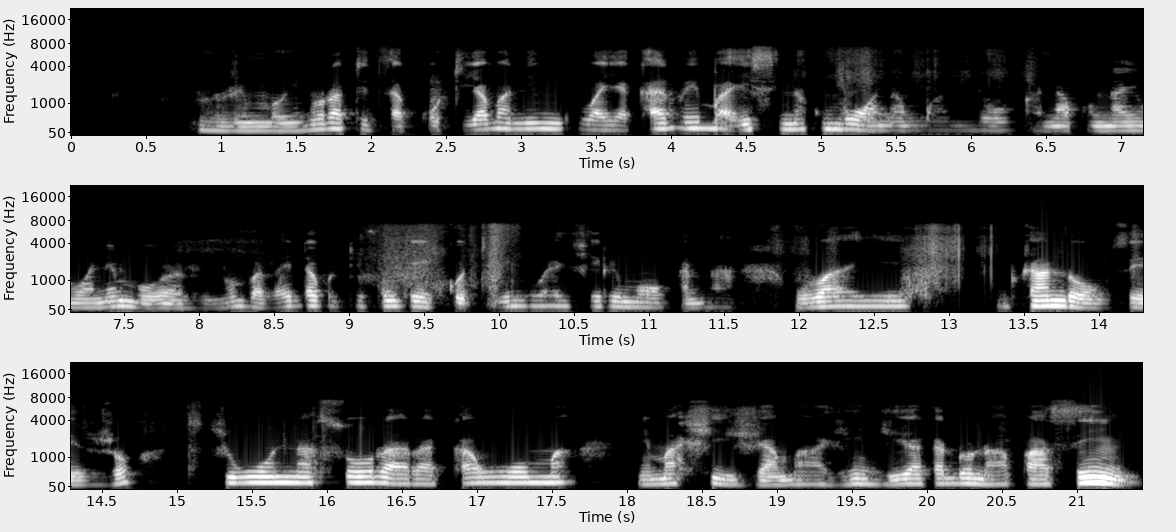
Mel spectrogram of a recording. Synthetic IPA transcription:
ʐimbo̞ino̞ratid͡zak̚utijaʋane̞ŋɡuʋajakʰare̞ɓa̰isinakumbo̞wanamwando̞kanakunaiwane̞mburaʐino̞b͡vaʐaitakutitifuŋɡe̞kutieŋɡuʋajet͡ʃirimo̞kanaŋɡuʋaje | t͡ʃando̞se̞ʐo̞ | ti̥t͡ʃio̞naso̞rarakaoma | ne̞maʃiʒamaʒind͡ʒiakaɗo̞napaːsi

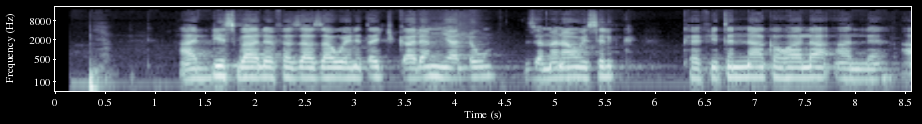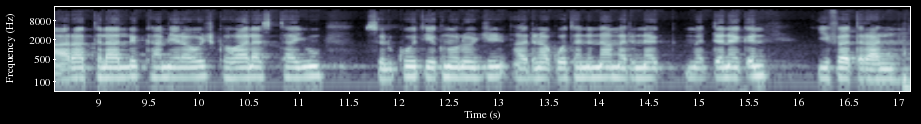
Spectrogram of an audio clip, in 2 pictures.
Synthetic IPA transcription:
ʔad̪ːisbaləfəzazawɔjnɨt̪ʼət͡ʃʼːkʼələmjalːəw | zəmənawisɨlk | kʰəfit̪ʰɨnːakʰəhʷalaʔːlːəʔa̰ɾat̪ʰːɨlalːɨk̚ʼkʰːame̞ɾawo̞t͡ʃːkʰəhʷwalasɨ̥t̪ʰːajːu | sɨlkʰut̪ʰe̞kno̞lo̞d͡ʒiad̪nakʼo̞t̪ʰənɨnːa | məd̪ːənəkʼɨn | jɪfət̪ʼɾal

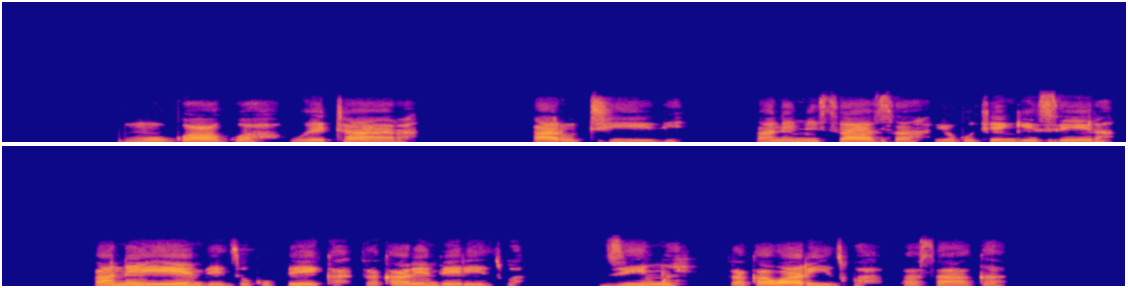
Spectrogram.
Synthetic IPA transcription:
muɡʱwaɡʱwawe̞taɾa | paɾutʰiʋi | pane̞misasajo̞kut͡ʃe̞ŋɡe̞se̞ːɾa | pane̞ɦe̞mbe̞d͡zo̞kupe̞kad͡zakaɾe̞mbe̞ɾe̞d͡zwa | d͡zimwe̞ | d͡zakawaɾid͡zwapasaːɡʱa

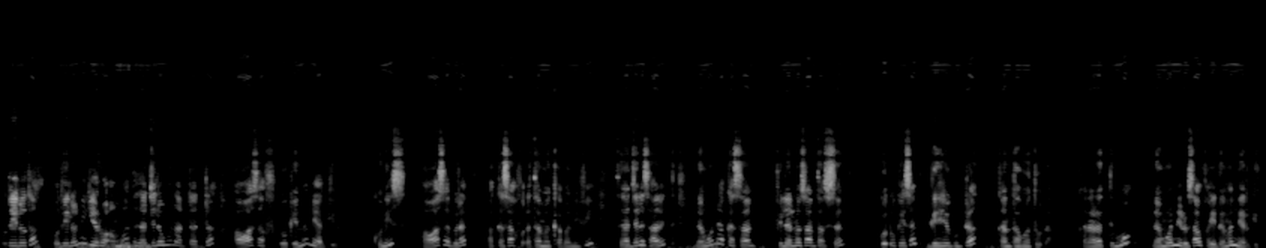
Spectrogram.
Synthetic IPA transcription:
hɔt̪eːlɔt̪ɐhɔt̪eːlɔnːɪjɛɾo̞ːʔɐmːaːt̪ɐd͡ʒaːd͡ʒɪlɐwɐnɐd̪ːɐd̪ːaː | hɐwaːsaːfjo̞ːkenːɐnːɪɐɾɡɪnɐ̥ | kʊnɪs | hɐwaːsɐbɪɾɐt̪ːɪ̥ɐkːɐɪsaːfʊᶑɐt̪ɐmɐkʼɐbɐniːfɪ | t̪ʰɐd͡ʒaːd͡ʒɪlɐɪsaːnɪt̪ːɪ̥nɐmo̞ːnːɪɐkːɐsaːnfɪlɐnːoɪsaːnt̪aːsɪ̥sɐn | ɡ̥ɔᶑuːke̞ːsːɐt̪ːɪɡɐheːɡʊd̪ːaː | kɐnt̪ɐbɐt̪uːᶑɐ̥ | kɐnɐrːɐt̪ːɪmːo̞ː | nɐmo̞ːnːɪɾɔsaːnfɐjːɪd̪ɐmɐnːɪɐɾɡɪnɐ

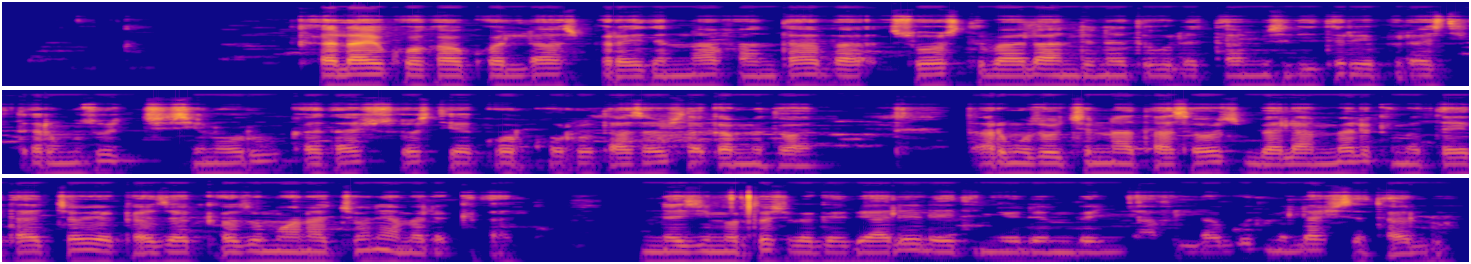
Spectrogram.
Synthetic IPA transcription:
kʰəlajkʷʰokʰakʷʼɔlːaspʰɨɾajt̪ɨnːafant̪ʰaso̞st̪baləand̪ɨnət̪ʼɨhulət̪ːamːɨs̬lit̪ʰɨɾjɛplast̪ʰi̥kt̪ʼəɾmuso̞t͡ʃːsino̞ɾukʰət̪ʰaʃso̞st̪jɛkʼo̞ɾkʼo̞rot̪ʼasawo̞t͡ʃːt̪ʰəkʼəmːɨt̪ʰəwal | t̪ʼəɾmuso̞t͡ʃːɨnːat̪ʼasawo̞t͡ʃːbəlamːəlkmət̪ʰːajɛt̪ʰat͡ʃːɛwjɛkʼəzəkʼːəzuməho̞nat͡ʃːɛwnjamələkːɨ̥t̪ʰal | ʔɨnːəzːihmɨɾt̪ʰo̞t͡ʃːbəɡəβialeləjt̪ʰɨɲːawd̪əmbəɲːafɨlːaɡo̞t̪mɨlːaʃjɪ̥sət̪ʰalːu

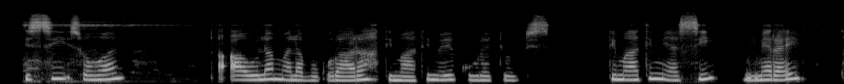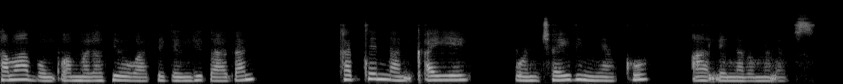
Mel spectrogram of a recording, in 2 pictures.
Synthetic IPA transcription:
ʔɪsːɪsɔhɐnʼ | ʔawʊlɐmɐlɐbʊkʼʊɾaːɾɐt̪ɪmaːt̪ɪmekuːɾɛt̪ːɪʊd̪ːɪ̥s | t̪ɪmaːt̪ɪmɪjɐsːɪ | mɛɾɐj | t̪ɐmaːbɔŋkʼʊwɐnmɐlɐfɪjoːɡaːpːɛd̪ɛnd̪ɪd̪aːɡɐn | kɐt̪ːɛnːɐnkʼɐjɛ | bɔnt͡ʃːɐjɪd̪ɪnɪjaːkːɔ | ʔaːlːɛnːɐbɐmɐlɐd̪ɪs

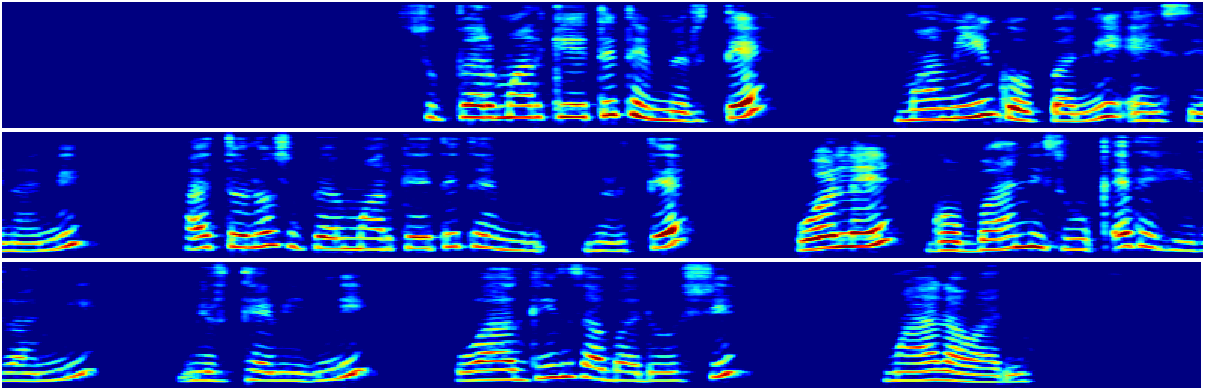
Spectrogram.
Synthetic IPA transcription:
sʊpːɛɾmaɾkeːt̪ːɪt̪ɛmɪɾt̪ɛ | mɐmiːɡɔbːɐnːɪʔeːsːɪnɐnːɪ | hɐt̪ːɔnɔsʊpːɛɾmaɾkeːt̪ːɪt̪ɛ | mɪɾt̪ɛ | wɔleːɡɔbːaːnːɪsuːkʼɛt̪ɛɦɪrɐnːɪ | mɪɾt̪ɛbinːɪ | waːɡɪnsɐbɐd̪o̞ːʃːɪ | maːlɐwɐnːʊ̥

